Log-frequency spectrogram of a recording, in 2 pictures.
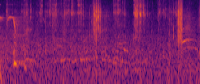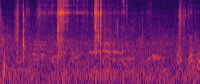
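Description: Sharp, irregularly spaced slaps and knocks from an armed drill team's rifle handling, roughly one a second: hands striking drill rifles and rifle butts hitting the pavement.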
